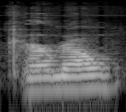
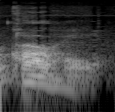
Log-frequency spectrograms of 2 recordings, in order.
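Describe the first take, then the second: First: Caramel said CARE-uh-mel, in three syllables. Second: Caramel said CAR-mul, in two syllables. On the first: Reviewer polling viewers on pronunciation, caramel as CARE-uh-mel. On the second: Reviewer polling viewers on pronunciation, caramel as CAR-mul. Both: Shown as a demonstration. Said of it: "if you pronounce it caramel or caramel".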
